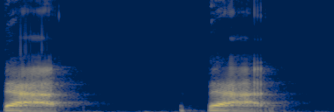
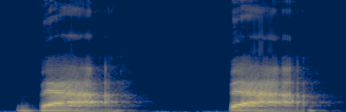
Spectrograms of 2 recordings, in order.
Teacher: Because in bat, I am bringing my tongue up and stopping my airflow, you're going to hear a sudden nothingness. Versus when I say ba, I'm slowly letting my ah sound die out. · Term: unreleased T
